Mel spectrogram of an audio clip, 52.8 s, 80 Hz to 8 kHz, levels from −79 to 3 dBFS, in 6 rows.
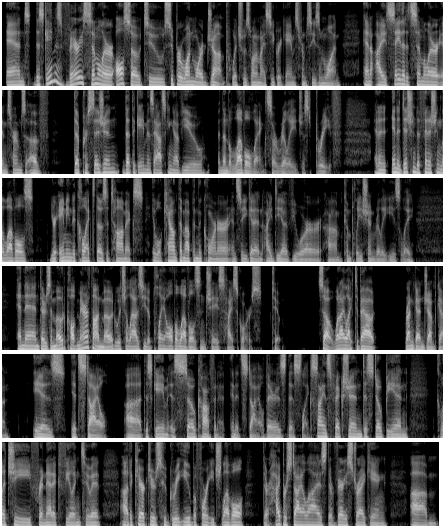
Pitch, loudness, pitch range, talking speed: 110 Hz, -20 LUFS, 100-120 Hz, 175 wpm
